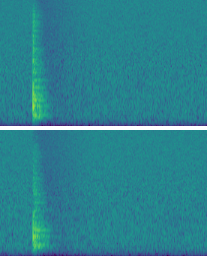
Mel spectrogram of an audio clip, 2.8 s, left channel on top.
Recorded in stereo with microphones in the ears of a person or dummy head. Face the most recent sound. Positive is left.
turn(degrees=50)  # may be behind; listen again after turning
